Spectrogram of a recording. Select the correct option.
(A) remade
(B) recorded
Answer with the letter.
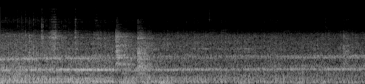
B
